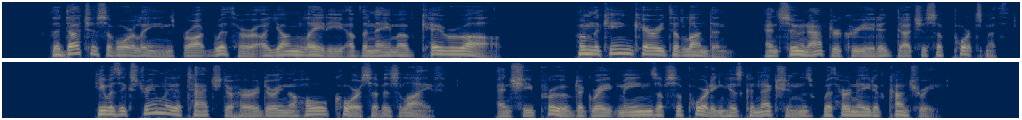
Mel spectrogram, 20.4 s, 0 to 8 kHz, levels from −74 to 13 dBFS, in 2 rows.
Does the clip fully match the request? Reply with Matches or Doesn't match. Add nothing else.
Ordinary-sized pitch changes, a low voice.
Doesn't match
